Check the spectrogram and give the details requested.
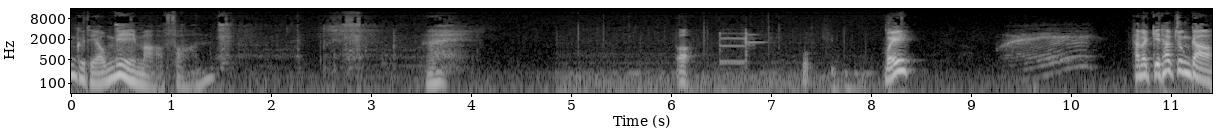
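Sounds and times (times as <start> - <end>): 
speech: 0.0 - 1.6, 3.6 - 3.9, 6.1 - 6.3, 8.2 - 8.5, 10.6 - 11.3
sniff-like sound: 2.5 - 3.2
electronic touch-tone beeps dialing a phone number: 6.5 - 7.1.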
